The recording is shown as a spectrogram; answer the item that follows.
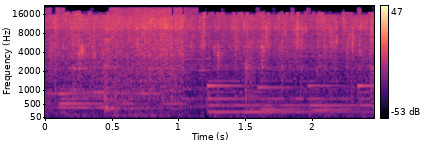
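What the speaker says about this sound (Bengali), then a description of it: "আলুটা কিছুক্ষণ আগে ভেজে নিচ্ছি।" Thin, long-cut potato sticks sizzle steadily in a pan with little oil, a dense continuous frying hiss with faint tonal music underneath.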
